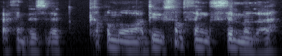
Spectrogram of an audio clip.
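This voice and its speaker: A man's voice: on the low side, fairly quick, husky. A man chatting as a crime author over a video call, hesitant with many ums and restarts. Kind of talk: casual interview chat.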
